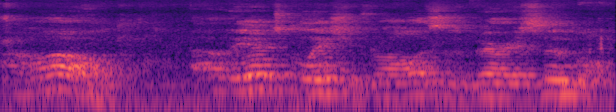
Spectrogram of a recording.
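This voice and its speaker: A man playing a mild, friendly gentleman in an amateur live radio play, hesitant and conciliatory. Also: a little high, fairly quick, natural voice. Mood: friendly, explaining. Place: coffee house stage, recorded from the audience. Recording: distant audience recording, very echoey, noisy.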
